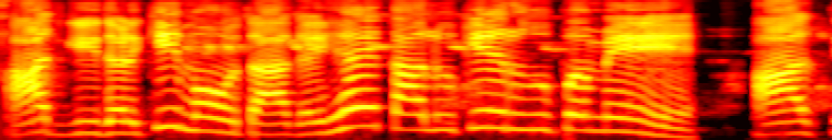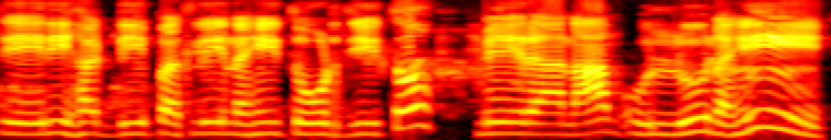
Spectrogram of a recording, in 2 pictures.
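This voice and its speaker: Woman voicing a high, bright, boastful owl bully. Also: expressive, takes it slowly, exaggerated voice. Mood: boastful, threatening. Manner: taunting, bragging. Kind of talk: children's cartoon story dialogue.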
